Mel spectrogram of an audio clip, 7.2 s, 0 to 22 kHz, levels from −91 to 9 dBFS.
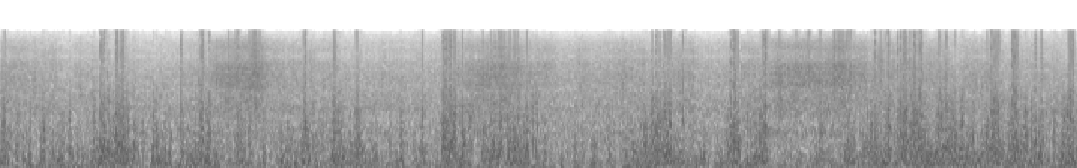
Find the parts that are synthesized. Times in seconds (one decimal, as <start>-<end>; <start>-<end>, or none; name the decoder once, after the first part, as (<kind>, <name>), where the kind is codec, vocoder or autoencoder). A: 0.0-4.2 (vocoder, Vocos); 5.8-7.2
